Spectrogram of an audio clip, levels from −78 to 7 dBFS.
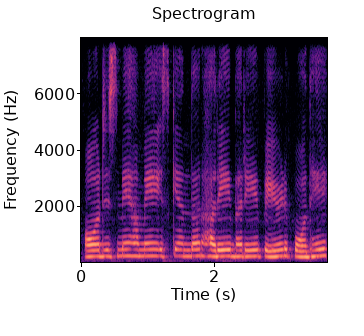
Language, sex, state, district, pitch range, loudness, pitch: Hindi, female, Madhya Pradesh, Bhopal, 215-230 Hz, -14 LUFS, 225 Hz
